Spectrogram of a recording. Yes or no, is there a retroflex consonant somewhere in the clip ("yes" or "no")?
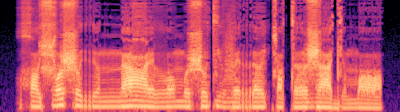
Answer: yes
